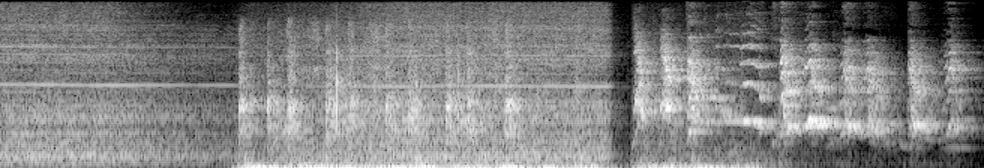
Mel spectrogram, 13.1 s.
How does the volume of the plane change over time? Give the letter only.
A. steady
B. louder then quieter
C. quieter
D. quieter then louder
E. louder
D.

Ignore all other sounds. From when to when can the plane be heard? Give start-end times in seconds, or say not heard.
0.0-8.2.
